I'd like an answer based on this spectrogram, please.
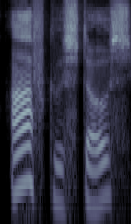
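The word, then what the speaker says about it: Αὔγουστος: If you said Augustos, you are correct, for the accent is over the epsilon in the alpha epsilon diphthong. Augustos.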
